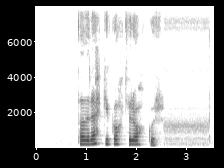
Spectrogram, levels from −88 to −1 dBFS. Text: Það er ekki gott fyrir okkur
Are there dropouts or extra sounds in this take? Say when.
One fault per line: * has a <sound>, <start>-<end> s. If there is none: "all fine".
all fine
